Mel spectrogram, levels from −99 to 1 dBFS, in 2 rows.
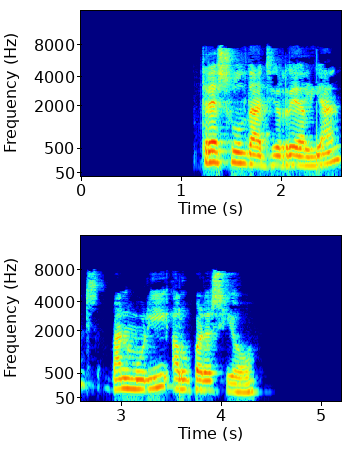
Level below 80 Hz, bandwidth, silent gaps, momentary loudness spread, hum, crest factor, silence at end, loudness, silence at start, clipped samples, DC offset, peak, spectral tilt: -68 dBFS; 8.2 kHz; none; 10 LU; none; 20 dB; 0.85 s; -23 LUFS; 1.2 s; under 0.1%; under 0.1%; -4 dBFS; -5 dB/octave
